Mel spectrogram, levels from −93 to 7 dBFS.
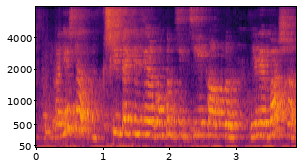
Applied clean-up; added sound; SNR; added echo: neural separator model SepFormer DNS4.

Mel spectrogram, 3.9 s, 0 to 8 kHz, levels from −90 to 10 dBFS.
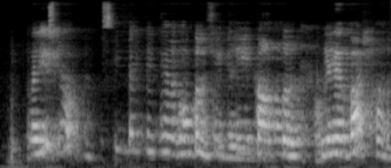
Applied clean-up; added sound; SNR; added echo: neural mask model DeepFilterNet 3.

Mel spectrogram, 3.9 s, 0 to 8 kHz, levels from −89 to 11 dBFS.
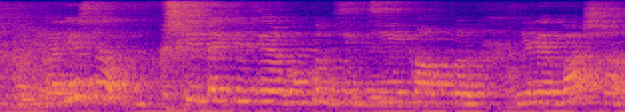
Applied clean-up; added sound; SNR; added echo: none; Wind instrument, woodwind instrument; 13 dB; reverberation time 0.9 s.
